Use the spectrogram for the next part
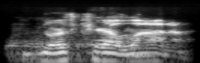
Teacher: in the rural part particularly they would make the I sound like the ah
